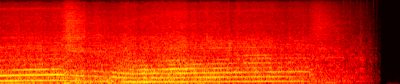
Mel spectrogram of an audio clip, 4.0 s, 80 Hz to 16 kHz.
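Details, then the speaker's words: Turbo Scion FRS (86 platform flat engine) on test drive after diagnosing power loss and changing spark plugs: clean steady climb through the gears, no stumble or misfire, pulling strongly then fading away; AFR and fuel trims correct, power restored, healthy acceleration. "Alright, with those test runs, it shows we're back in action. Car's running great, the AFR is where it should be, the short and long term fuel trims are correct, and all that missing power is now back."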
